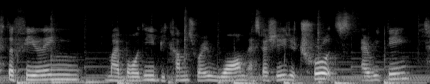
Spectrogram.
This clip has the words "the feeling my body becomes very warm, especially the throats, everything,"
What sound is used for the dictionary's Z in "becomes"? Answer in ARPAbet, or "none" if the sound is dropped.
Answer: S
